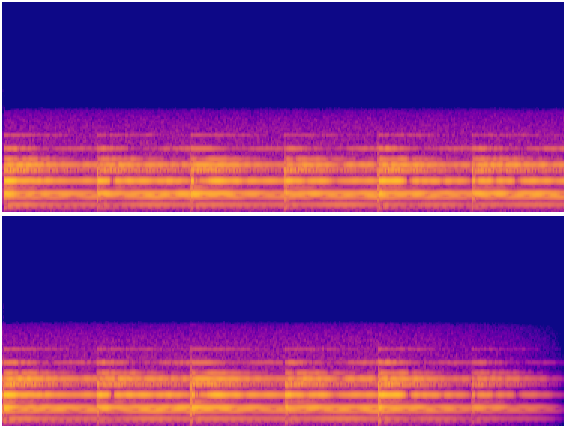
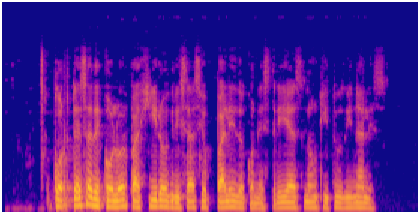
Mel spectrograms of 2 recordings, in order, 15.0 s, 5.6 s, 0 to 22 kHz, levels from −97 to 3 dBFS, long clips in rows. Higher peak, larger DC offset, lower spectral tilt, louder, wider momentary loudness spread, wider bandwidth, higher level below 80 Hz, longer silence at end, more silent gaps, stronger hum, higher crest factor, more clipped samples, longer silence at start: about the same, -2 dBFS vs -2 dBFS; neither; second, -5.5 dB/octave vs -8 dB/octave; about the same, -18 LUFS vs -18 LUFS; about the same, 9 LU vs 10 LU; second, 2.5 kHz vs 8.6 kHz; second, -62 dBFS vs -50 dBFS; second, 0.2 s vs 0.6 s; neither; neither; about the same, 16 dB vs 16 dB; neither; second, 0 s vs 0.5 s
